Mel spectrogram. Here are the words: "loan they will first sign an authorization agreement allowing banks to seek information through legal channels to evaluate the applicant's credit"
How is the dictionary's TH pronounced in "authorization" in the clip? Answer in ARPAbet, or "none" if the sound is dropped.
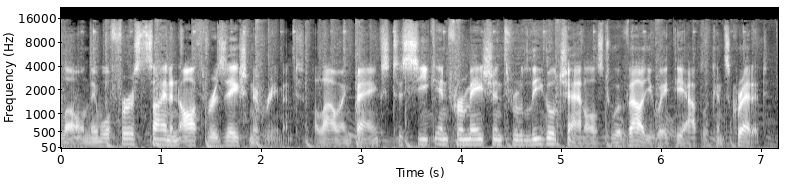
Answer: TH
